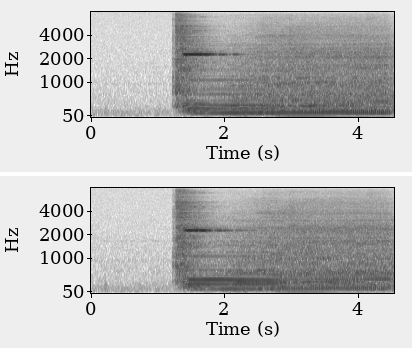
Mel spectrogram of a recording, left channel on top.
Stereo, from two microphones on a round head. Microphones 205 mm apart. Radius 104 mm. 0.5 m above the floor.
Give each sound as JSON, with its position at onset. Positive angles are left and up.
{"t": 1.2, "sound": "a microwave", "side_deg": 25, "distance_m": 0.8}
